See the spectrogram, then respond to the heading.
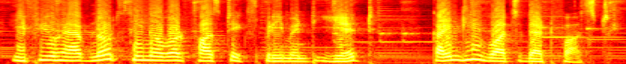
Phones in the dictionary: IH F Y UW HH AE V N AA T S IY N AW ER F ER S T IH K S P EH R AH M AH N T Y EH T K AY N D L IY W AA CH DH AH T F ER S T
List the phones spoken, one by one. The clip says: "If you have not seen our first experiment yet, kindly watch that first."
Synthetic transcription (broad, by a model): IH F Y UW HH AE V N AA T S IY N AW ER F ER S T IH K S P EH R AH M AH N T Y EH T K AY N D L IY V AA CH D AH T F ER S T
